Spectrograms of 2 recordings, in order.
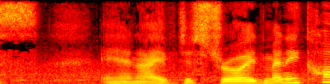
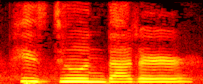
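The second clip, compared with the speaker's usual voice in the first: higher, louder, drawn-out happy announcement; happy news; 7 semitones higher, 4 dB louder, slower than usual. Real, not acted. Owner telling viewers her cat Simba is recovering, delighted. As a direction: share the good news with delight.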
